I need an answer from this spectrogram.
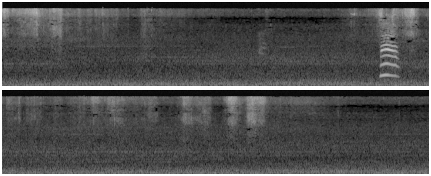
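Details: Cat spending the night in a park, uttering a single short meow with rich harmonics that rises then dips slightly, against constant low-pitched ambient rumble and faint distant hiss.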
